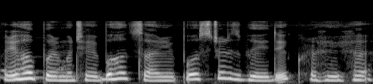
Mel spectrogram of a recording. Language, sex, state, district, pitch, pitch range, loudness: Hindi, female, Himachal Pradesh, Shimla, 205 Hz, 185-235 Hz, -15 LUFS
